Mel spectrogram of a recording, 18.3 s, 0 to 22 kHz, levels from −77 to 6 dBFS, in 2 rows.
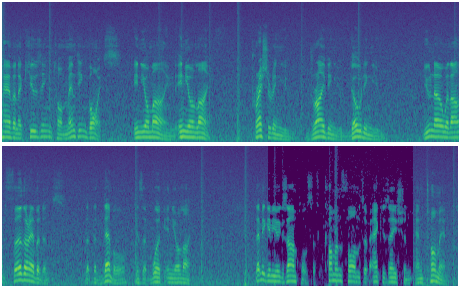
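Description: From 14.46 to 17.37 s the background breaks into twinkling, warbling specks. This is overdone noise removal, where an over-strong reducer mutes frequency bands near its noise estimate.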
